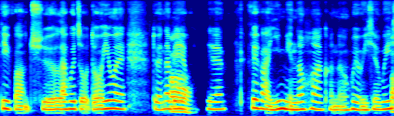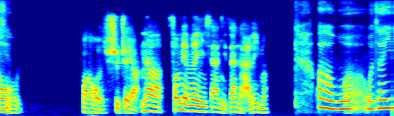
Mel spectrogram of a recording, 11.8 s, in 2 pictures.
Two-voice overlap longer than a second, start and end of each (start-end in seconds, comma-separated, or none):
none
